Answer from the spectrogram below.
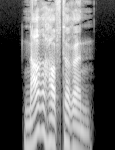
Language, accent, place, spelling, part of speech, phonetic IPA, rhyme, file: German, Germany, Berlin, nahrhafteren, adjective, [ˈnaːɐ̯ˌhaftəʁən], -aːɐ̯haftəʁən, De-nahrhafteren.ogg
- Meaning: inflection of nahrhaft: 1. strong genitive masculine/neuter singular comparative degree 2. weak/mixed genitive/dative all-gender singular comparative degree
